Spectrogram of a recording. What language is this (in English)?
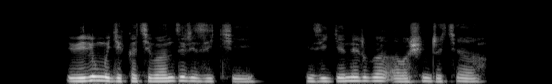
Kinyarwanda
